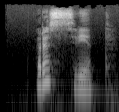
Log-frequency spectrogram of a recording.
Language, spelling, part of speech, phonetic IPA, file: Russian, рассвет, noun, [rɐs(ː)ˈvʲet], Ru-рассвет.ogg
- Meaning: 1. dawn, daybreak 2. Rassvet (component of the International Space Station)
